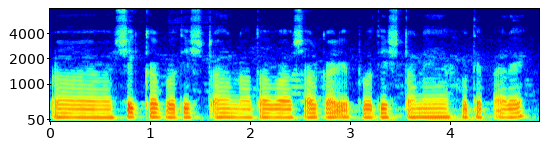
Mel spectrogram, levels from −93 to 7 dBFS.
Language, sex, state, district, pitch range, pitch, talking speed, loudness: Bengali, male, Tripura, West Tripura, 110-115 Hz, 110 Hz, 100 wpm, -18 LUFS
